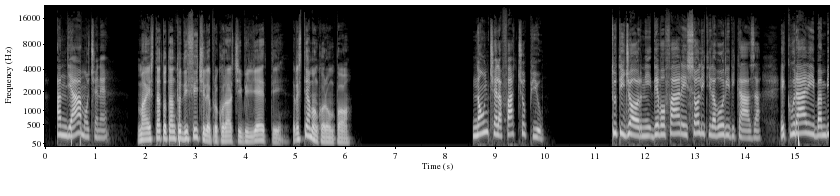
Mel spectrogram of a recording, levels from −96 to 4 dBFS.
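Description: A speech recording with three loud pops riding over the talking: a double pop between 0.52 and 0.72 s, then single pops at 2.69–2.71 s and 15.07–15.09 s, peaking roughly 10, 15 and 10 dB above the speech. They are likely voltage transients from a plug, switch, static or driver glitch. On a waveform each shows as a tall isolated spike; on a spectrogram, a thin full-band vertical stripe with speech continuing underneath.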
